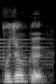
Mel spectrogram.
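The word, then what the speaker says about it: 侮辱: 이 모욕은 발음이 어려워요. 그렇다고 1번처럼 가진 않고요. 2번은요. 이겁니다. 구츠적그라는 건 굴욕적인 부분의 구츠적그. 4번의 세츠적그는 서력하다의 서력이었고 답은 3번이 부적그. 모욕은 부적그 챙겨두셔야. 자, 오늘 진짜 가지고 4개 또 마무리 지었습니다.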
